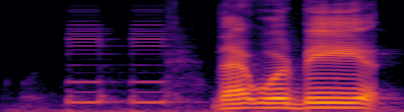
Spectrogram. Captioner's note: buzzer beeping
